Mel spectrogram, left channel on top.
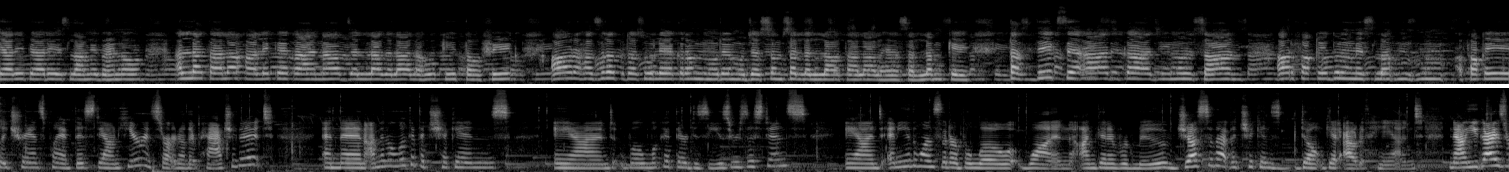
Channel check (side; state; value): both; different; correlation 0.00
